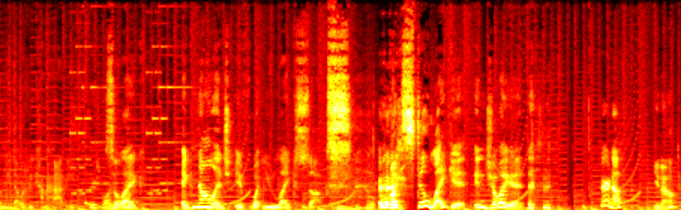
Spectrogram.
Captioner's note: both laughing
